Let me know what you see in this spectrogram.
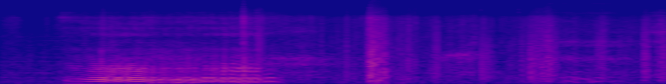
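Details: Soft, fluttering, vibrating breath sound followed by quieter snuffles from a sleeping cocker spaniel–chihuahua mix dog; snoring.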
